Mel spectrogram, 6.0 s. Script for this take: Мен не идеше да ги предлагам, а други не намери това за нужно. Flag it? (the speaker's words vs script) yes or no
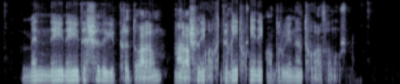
yes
